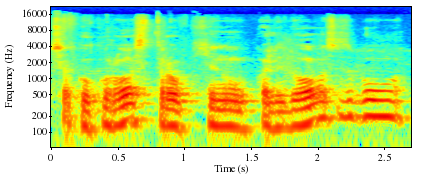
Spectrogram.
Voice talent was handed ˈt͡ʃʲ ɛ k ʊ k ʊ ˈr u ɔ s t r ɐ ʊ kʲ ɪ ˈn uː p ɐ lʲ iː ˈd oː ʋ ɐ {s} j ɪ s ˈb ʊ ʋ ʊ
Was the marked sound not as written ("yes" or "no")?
no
